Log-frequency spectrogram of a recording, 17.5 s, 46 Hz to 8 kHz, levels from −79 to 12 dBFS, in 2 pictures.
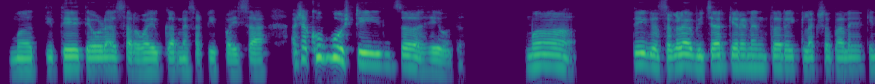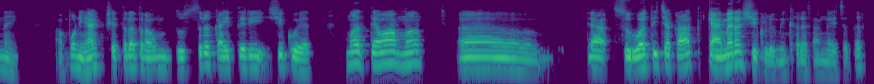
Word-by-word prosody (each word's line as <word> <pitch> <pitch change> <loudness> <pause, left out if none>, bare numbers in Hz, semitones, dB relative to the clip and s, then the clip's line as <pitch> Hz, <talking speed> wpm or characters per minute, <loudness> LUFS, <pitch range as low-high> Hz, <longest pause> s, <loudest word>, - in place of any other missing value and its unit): मग 110 0 +1
तिथे 125 +2 +3
तेवढा 120 0 +2
सर्व्हायव्ह 110 -1 0
करण्यासाठी 110 0 -5
पैसा 100 +1 -2 0.3
अशा 215 - -1
खूप 245 0 +4
गोष्टींचं 145 - +4
हे 105 - +1
होतं. 90 -3 -7 0.7
मग 140 -3 +1 0.6
ते 155 -3 +3
सगळा 140 +3 +4
विचार 135 +2 +2
केल्यानंतर 130 -1 -1
एक 125 -1 -6
लक्षात 120 +1 -6
आलं 120 +1 -3
की 120 - -8
नाही 115 -7 -7 0.4
आपण 135 -2 -3
ह्या 120 +3 +3
क्षेत्रात 130 -1 -3
राहून 120 +1 -1
दुसरं 115 +7 -1
काहीतरी 125 +1 0
शिकूयात 115 -6 0 0.4
मग 170 +2 +3
तेव्हा 165 +2 +6
मग 160 +2 -1 0.4
अ, - - -2 1.2
त्या 125 -1 +3 0.2
सुरुवातीच्या 135 +4 +3
काळात 130 - +2
कॅमेरा 140 +7 +6
शिकलो 120 -8 -4
मी 95 - -10
खरं 100 -2 -7
सांगायचं 90 -2 -12
तर. - - -7
125 Hz, 140 wpm, -23 LUFS, 115-140 Hz, 1.2 s, तेव्हा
